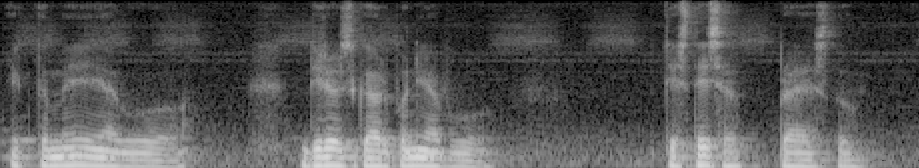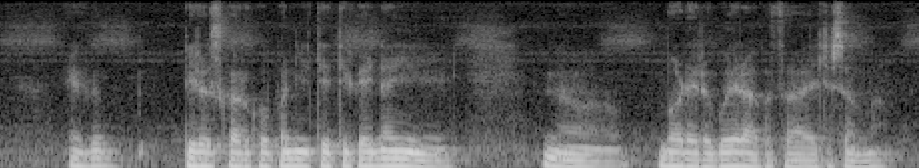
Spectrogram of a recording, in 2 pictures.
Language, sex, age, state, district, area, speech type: Nepali, male, 45-60, West Bengal, Kalimpong, rural, spontaneous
